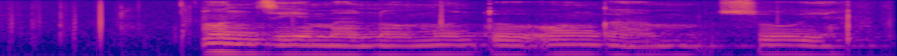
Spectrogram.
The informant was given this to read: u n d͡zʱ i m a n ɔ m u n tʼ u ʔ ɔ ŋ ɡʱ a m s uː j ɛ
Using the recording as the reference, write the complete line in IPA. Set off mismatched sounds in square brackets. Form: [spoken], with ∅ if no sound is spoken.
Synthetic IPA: u n d͡zʱ i m a n [o] m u n tʼ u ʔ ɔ ŋ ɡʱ a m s uː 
